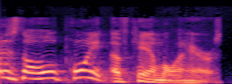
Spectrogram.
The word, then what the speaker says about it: Kamala: Her name is pronounced comma, like the punctuation mark. – Comma. – Kamala.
